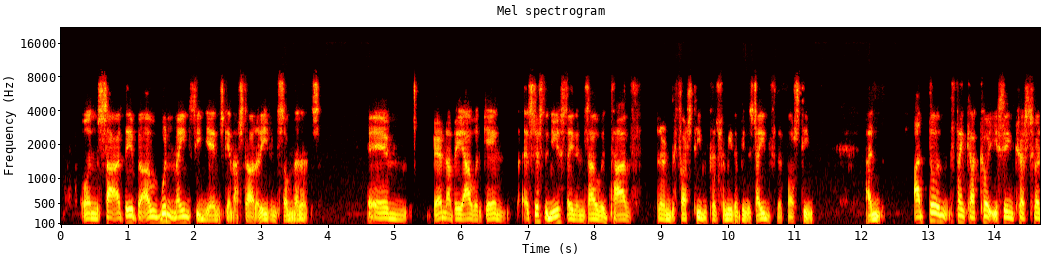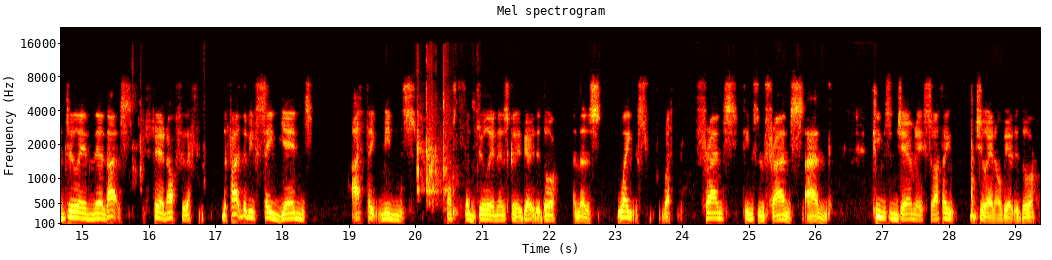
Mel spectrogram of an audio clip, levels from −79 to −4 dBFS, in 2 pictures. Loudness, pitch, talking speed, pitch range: -21 LUFS, 100 Hz, 190 wpm, 95-105 Hz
